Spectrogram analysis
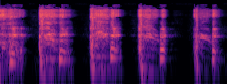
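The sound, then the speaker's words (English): A person coughs five times in a row, each a harsh, loud burst separated by brief silences, with no speech. “Sorry, I had a little cough there.”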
